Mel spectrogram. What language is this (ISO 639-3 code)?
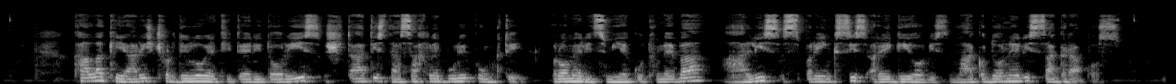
kat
